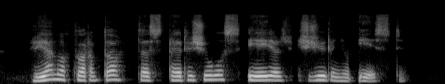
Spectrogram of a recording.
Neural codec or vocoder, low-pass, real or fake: codec, 16 kHz in and 24 kHz out, 0.8 kbps, FocalCodec, streaming, 65536 codes; 10.8 kHz; fake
